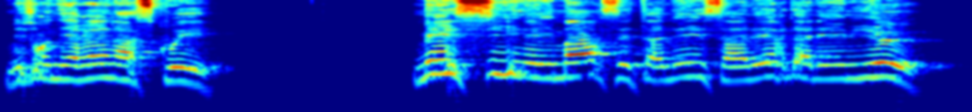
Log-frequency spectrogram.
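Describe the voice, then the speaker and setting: A man with a hoarse voice giving a heated post-match debrief as a football fan, animated and swearing freely. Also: high voice, measured pace. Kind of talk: post-match vlog rant.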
